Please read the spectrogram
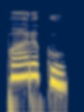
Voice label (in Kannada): "ಪ್ರಾಕು", Kannada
